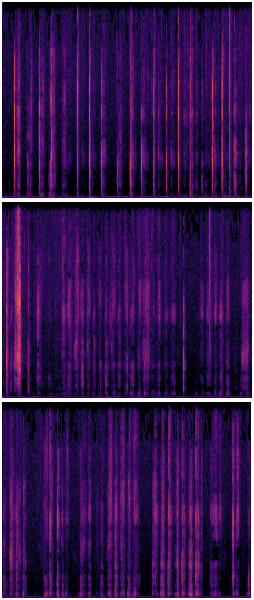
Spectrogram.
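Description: A metal pick scratches and scrapes the pressed powder in the pans of a round plastic eyeshadow palette, its powder largely broken up. Dense, dry, gritty scraping strokes with a bright edge come in quick bursts, softening to lighter rasps in the middle before picking up again.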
